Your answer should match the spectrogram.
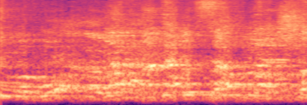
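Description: Several voices singing in harmony, a cappella style, with notes held and moving together.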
